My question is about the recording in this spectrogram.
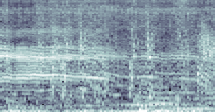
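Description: Cartoon electric-shock effect: a long, wavering, shaking yell from a character being electrocuted through jumper-cable clamps, over a steady electric buzz. The yell trails off about two-thirds of the way through.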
